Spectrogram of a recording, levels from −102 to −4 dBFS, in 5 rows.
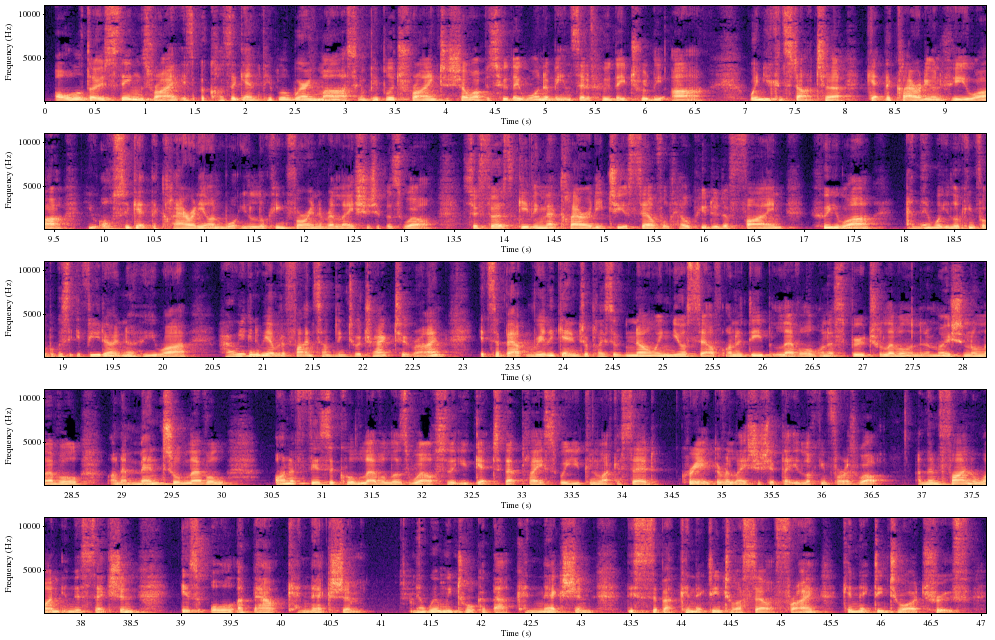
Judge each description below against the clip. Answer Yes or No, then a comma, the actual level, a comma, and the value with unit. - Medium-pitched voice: No, low, 105 Hz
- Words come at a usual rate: No, fast, 235 wpm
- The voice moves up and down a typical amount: Yes, average, 4.0 semitones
